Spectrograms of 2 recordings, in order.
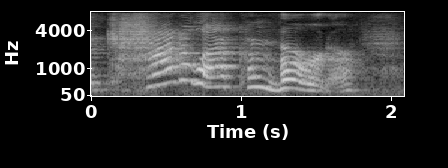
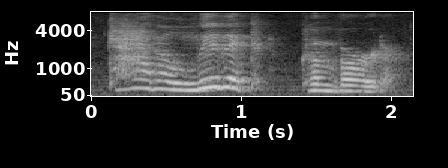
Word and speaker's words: catalytic converter: had often people say to me what's a Cadillac converter and why is this so expensive hi I'm at nipples on a service centre actually pronounced catalytic converter it serves as an important part of your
